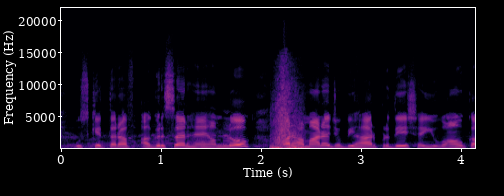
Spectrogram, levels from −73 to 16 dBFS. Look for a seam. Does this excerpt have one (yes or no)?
yes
